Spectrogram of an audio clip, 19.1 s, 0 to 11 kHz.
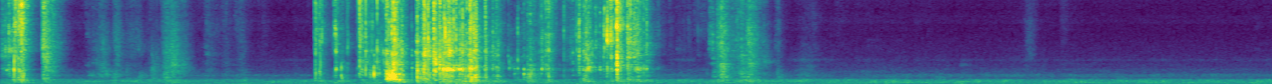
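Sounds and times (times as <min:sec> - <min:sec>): candy wrappers crinkling: 0:00.0 - 0:00.9, 0:04.7 - 0:09.9.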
